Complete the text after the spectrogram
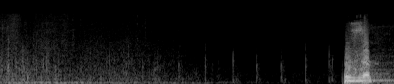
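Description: Footsteps run quickly over gravel.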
